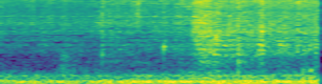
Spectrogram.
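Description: Beef frying in oil in a pan for spaghetti, a steady close hiss and crackle of sizzling that holds throughout the short moment.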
